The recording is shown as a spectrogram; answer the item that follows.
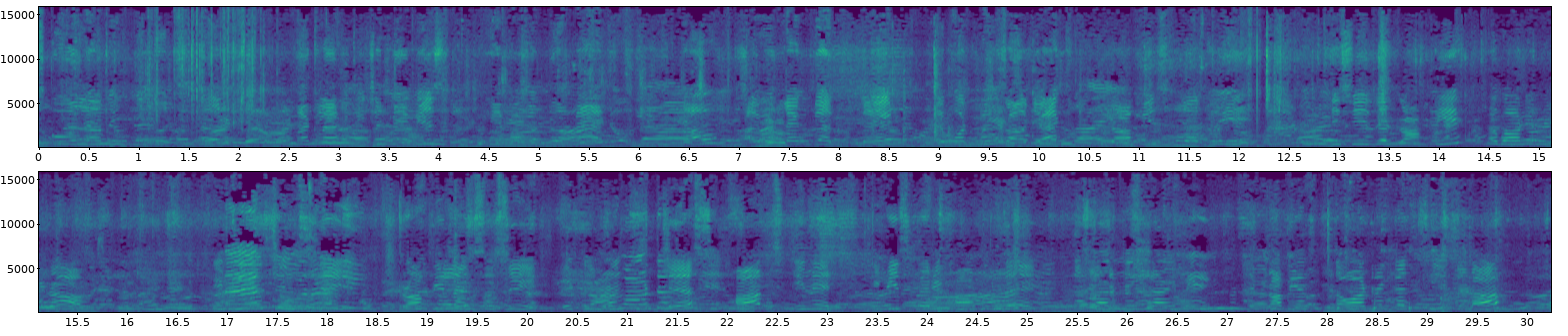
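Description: Young children's voices chattering all around at once, a steady hubbub of overlapping kids' talk and calls.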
